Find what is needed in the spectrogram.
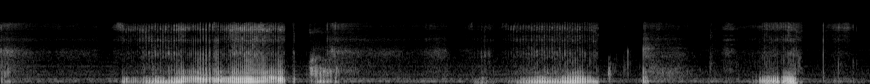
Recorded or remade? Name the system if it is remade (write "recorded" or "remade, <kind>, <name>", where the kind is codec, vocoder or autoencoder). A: recorded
